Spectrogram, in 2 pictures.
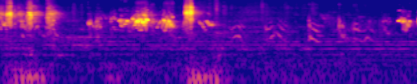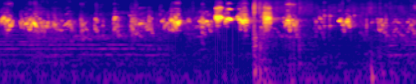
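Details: Chirping Australian parrot sounds, bursts of sharp high chatter separated by quieter spells, a faint steady tonal drone in the background, and a loud burst near the end.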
